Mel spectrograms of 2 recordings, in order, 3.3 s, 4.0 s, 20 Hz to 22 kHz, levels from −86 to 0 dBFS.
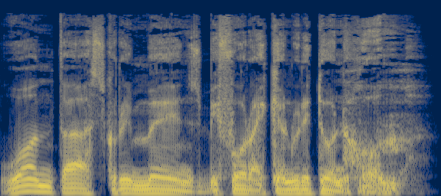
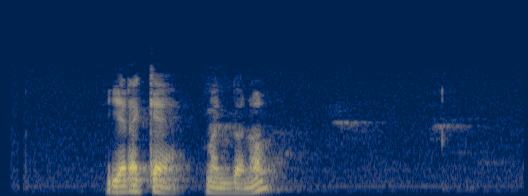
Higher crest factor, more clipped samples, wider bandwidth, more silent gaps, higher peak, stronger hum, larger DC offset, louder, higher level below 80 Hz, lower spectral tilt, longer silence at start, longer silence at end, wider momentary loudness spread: second, 12 dB vs 22 dB; neither; first, 17 kHz vs 6.2 kHz; neither; first, 0 dBFS vs -6 dBFS; neither; neither; first, -13 LUFS vs -24 LUFS; first, -26 dBFS vs -64 dBFS; second, -5.5 dB/octave vs -8.5 dB/octave; second, 0 s vs 0.8 s; second, 0.2 s vs 1.9 s; second, 4 LU vs 9 LU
